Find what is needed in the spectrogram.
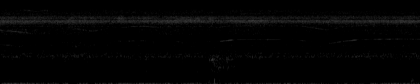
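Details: Steady high-pitched whine of a dental handpiece cutting a small trough in a fractured upper all-on-4 fixed implant-supported prosthesis during repair, with faint room hiss.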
